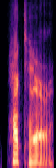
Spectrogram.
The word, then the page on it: hectare: American English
